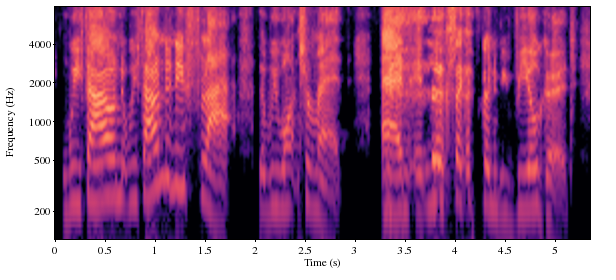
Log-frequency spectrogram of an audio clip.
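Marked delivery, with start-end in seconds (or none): 0.2-2.9 put-on English accent, slipping away. Chatting with the others, the speaker slips into an English accent. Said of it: "that was that accent".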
